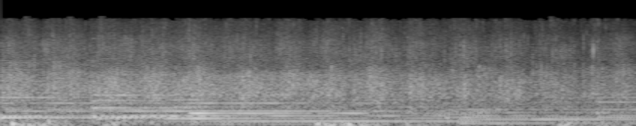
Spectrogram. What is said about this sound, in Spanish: De una ofrenda de palmas al Señor.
